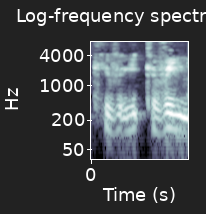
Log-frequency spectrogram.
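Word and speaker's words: Caoimhín: So his first name is spelled crazy because he's Irish. So it's Caoimhin. I think it's pronounced Kevin or something like that.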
